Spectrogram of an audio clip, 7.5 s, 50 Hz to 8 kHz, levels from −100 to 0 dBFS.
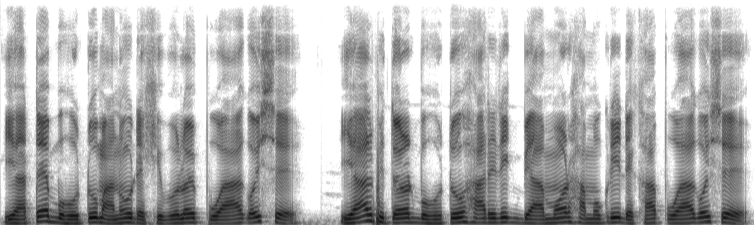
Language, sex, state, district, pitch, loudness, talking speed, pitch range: Assamese, male, Assam, Kamrup Metropolitan, 145 Hz, -15 LUFS, 120 wpm, 135-160 Hz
